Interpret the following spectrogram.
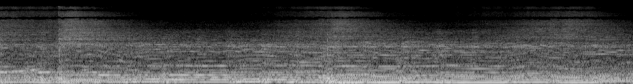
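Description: Rock band playing live, with distorted electric guitars, bass guitar and drum kit, loud and steady.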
